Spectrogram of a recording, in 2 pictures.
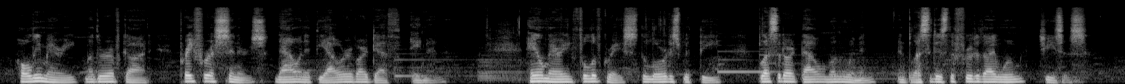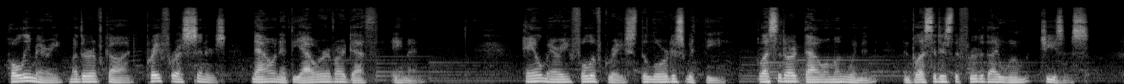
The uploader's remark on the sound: PIANO BAR. Elegant sounds of fine-dining and live piano jazz serve as a refined background along side the rosary.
